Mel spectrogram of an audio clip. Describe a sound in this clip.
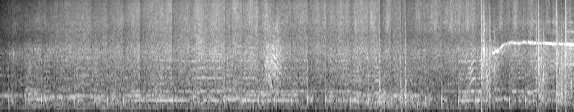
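Fireworks crackle and fizz loudly.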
